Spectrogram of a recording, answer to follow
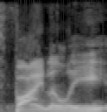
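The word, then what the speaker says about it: Vinyly: It's vinally. If those who are not driving want to jot this down, it's v i n y l y. So, like vinyl with an extra L Y at the end.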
